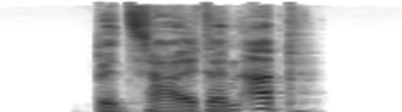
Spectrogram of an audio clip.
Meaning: inflection of abbezahlen: 1. first/third-person plural preterite 2. first/third-person plural subjunctive II
- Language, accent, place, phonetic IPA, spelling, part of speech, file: German, Germany, Berlin, [bəˌt͡saːltn̩ ˈap], bezahlten ab, verb, De-bezahlten ab.ogg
